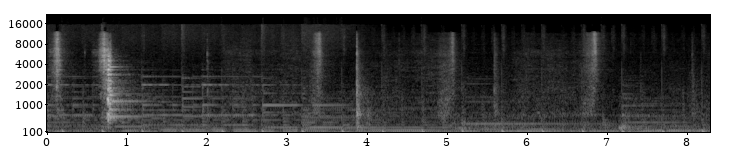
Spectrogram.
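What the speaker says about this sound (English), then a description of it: "So you want to take a putty spatula that's clean, and you just apply it over the surface." A clean putty spatula spreads body putty over a dent in a panel, giving a series of short scraping and tapping strokes at a steady, close rhythm against a low background hum.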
